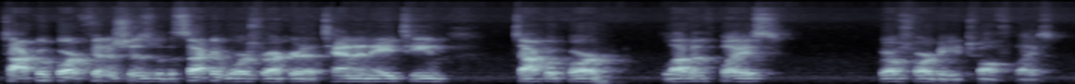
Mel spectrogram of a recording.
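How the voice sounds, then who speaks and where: A man's voice: lowish voice, steady tone, normal speed, highs cut off. A man acting as a fantasy football league commissioner, reading stats and mock sponsor plugs in casual banter. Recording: roomy echoey room.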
